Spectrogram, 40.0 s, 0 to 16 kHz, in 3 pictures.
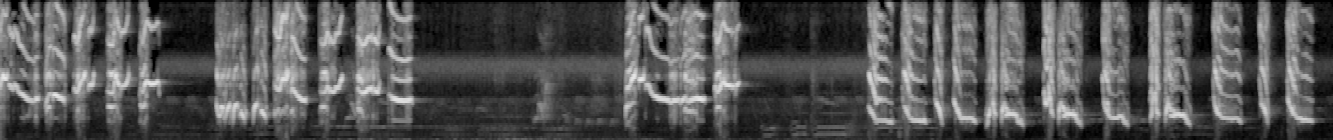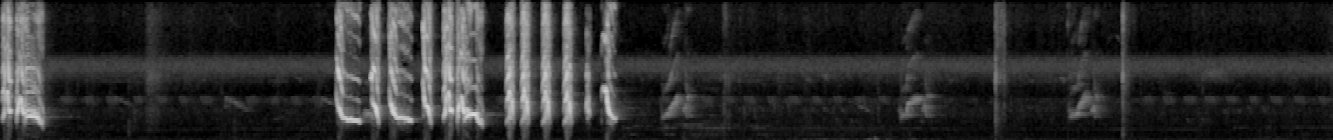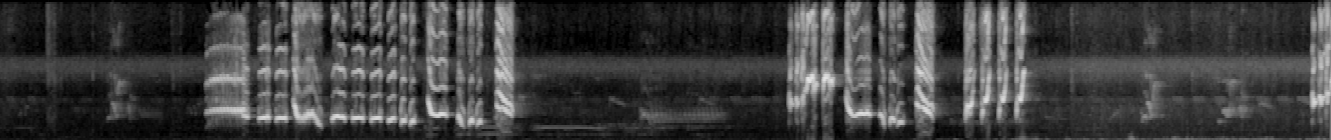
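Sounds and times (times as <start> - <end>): bird singing whistled notes: 0.0 - 1.6, 6.0 - 7.5, 8.7 - 13.9, 16.6 - 19.6, 28.7 - 31.9, 34.6 - 37.2, 37.8 - 39.9.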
